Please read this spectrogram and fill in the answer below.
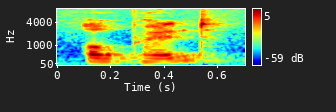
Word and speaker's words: opened: Opened also has a soft d at the end, like it was spelt O-P-E-N-D.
